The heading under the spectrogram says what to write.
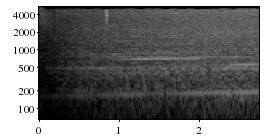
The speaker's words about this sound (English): I'm standing in the centre of Parliament Square in London, surrounded by the busy clamour of rush hour traffic. Less audible over the cars and buses, but clearly to be seen, are the busy people who work here.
